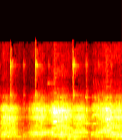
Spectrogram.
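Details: Angry wild geese calling, known locally as ganza, giving harsh, nasal honks that overlap in an agitated chorus of rising and falling bursts, with a man speaking Tagalog nearby.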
